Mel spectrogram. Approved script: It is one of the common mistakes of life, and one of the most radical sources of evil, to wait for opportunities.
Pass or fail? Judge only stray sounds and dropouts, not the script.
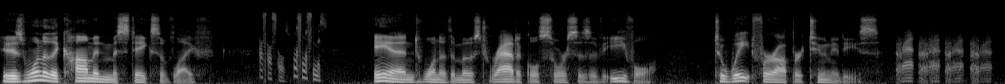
fail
